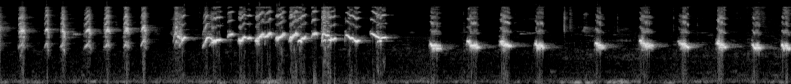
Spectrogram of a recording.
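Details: White-rumped shama, a caged bird used to tutor other songbirds, starting with fast sharp high chips, then a busy trilled passage, then evenly spaced clear whistled notes repeated about three times a second.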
